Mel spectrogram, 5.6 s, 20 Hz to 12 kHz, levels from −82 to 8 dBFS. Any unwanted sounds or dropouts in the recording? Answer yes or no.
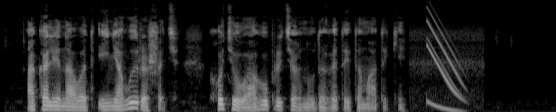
yes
